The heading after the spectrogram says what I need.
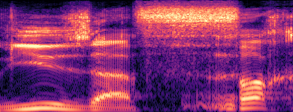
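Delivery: terrible put-on French accent. Repeating the fiancé's line from the post: terrible french accent. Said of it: "my accent was terrible there".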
